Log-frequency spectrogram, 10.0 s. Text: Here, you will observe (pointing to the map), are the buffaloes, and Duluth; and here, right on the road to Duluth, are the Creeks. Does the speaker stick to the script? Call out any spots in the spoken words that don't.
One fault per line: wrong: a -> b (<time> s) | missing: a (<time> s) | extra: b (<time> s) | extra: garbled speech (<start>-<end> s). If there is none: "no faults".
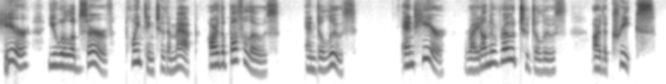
no faults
